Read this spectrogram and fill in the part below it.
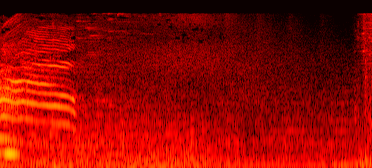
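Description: A cat meows once from a Kitty Cat card in a video game, a short tonal cry at the start that then fades into steady game background sound.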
